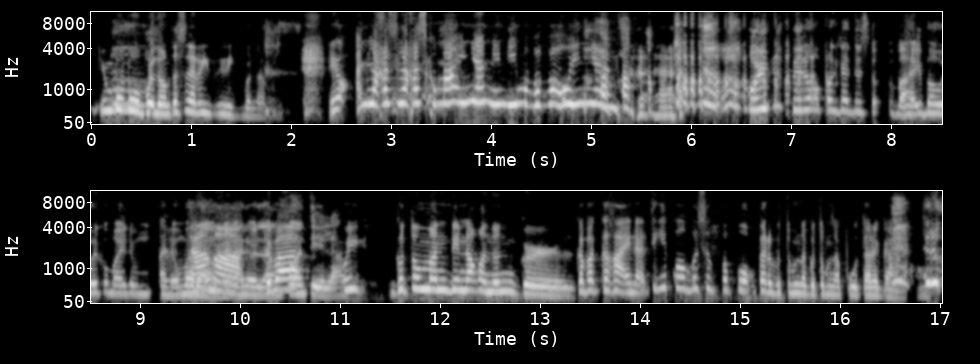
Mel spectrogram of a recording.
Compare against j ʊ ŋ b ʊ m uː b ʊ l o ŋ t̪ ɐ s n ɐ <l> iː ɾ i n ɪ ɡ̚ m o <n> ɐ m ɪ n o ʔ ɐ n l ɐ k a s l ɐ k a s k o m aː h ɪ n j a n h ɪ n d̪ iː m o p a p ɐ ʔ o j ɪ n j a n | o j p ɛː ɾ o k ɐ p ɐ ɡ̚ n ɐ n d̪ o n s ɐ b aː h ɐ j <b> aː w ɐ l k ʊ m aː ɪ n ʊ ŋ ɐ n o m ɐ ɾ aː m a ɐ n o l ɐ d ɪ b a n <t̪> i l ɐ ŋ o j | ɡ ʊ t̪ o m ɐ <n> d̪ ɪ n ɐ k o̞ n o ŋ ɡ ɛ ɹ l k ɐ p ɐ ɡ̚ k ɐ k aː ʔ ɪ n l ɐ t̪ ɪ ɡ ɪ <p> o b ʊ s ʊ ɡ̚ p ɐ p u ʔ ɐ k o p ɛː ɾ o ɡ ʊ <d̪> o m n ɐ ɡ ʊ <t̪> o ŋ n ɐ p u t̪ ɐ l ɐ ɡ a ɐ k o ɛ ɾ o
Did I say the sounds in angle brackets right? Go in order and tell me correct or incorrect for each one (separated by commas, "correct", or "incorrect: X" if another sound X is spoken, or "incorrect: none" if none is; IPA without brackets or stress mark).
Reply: incorrect: ɾ, correct, correct, correct, correct, correct, incorrect: t̪, correct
